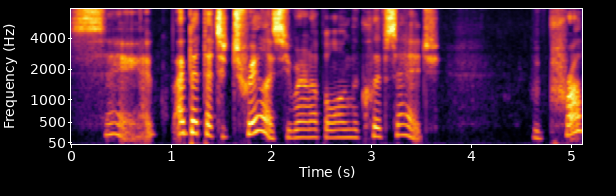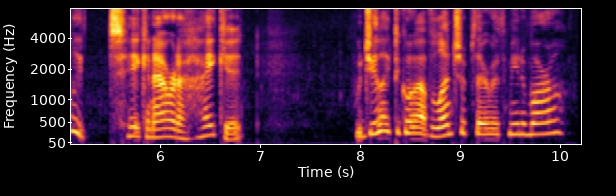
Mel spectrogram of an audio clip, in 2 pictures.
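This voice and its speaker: An actor playing an eager, smitten American teacher on holiday in a radio play, boyish and halting in his enthusiasm. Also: high-pitched, expressive, vocal fry, no echo. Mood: excited, eager.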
